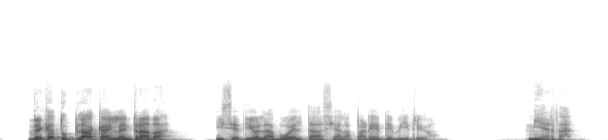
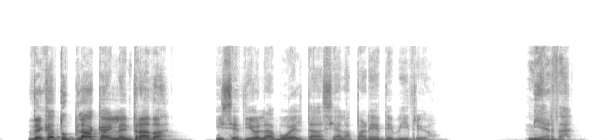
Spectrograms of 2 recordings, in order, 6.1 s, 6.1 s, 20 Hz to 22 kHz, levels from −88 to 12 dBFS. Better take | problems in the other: second | muffled; very; fading above 2.5 kHz

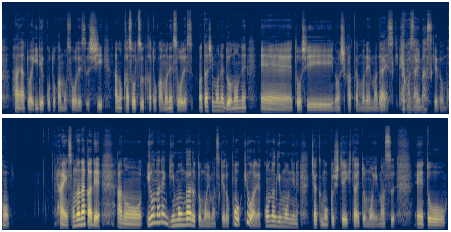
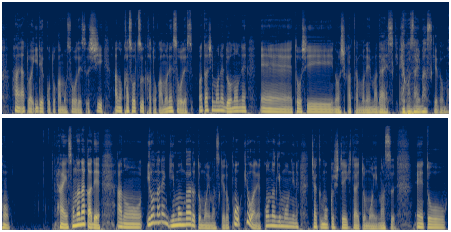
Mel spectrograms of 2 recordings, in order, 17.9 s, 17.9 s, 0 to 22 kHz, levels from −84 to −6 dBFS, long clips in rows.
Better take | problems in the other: second | thin; very; fading below 350 Hz

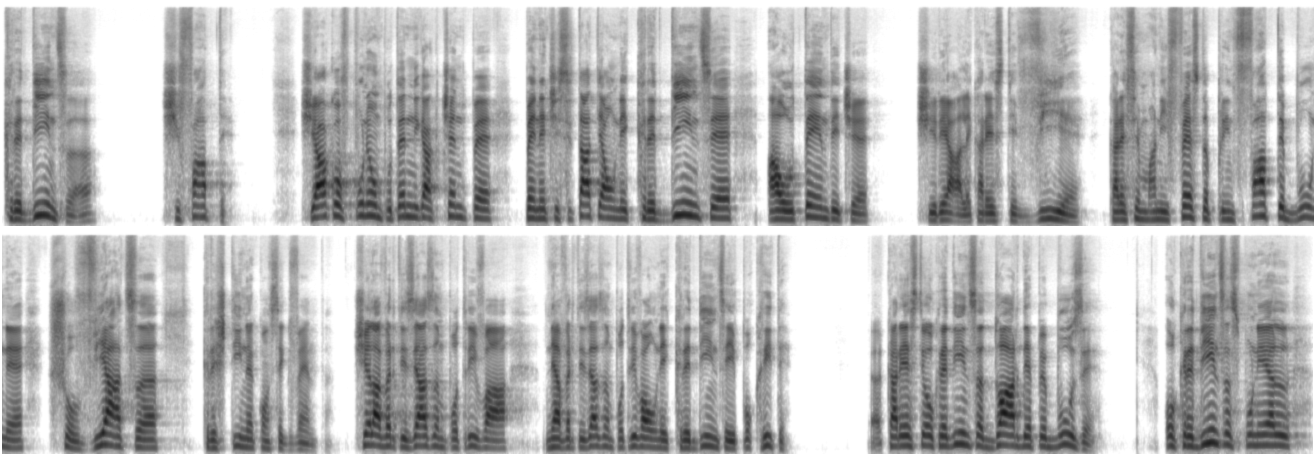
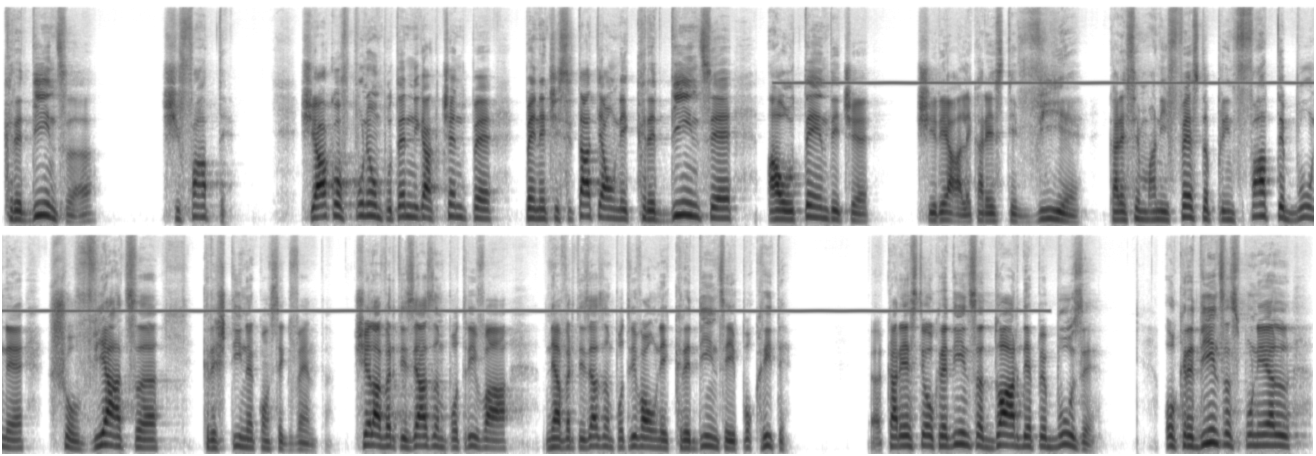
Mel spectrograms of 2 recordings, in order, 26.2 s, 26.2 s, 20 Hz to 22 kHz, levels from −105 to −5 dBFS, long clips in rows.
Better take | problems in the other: first | high-pitched whine; noticeable; from 7.5 to 24 s; 5 kHz, 10 dB below the speech

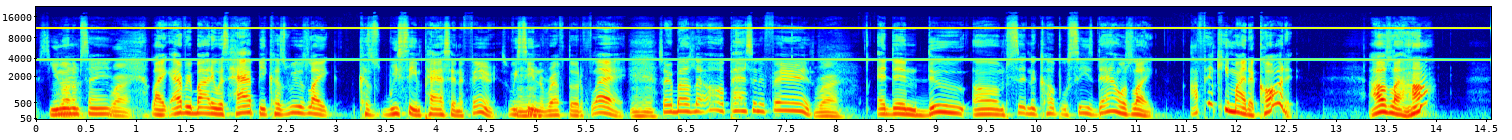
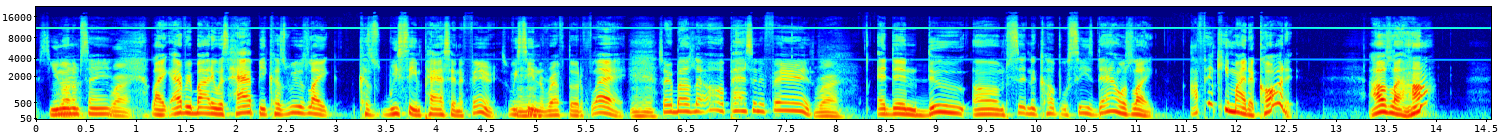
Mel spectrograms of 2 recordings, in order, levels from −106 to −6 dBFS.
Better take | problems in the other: second | high-pitched whine; loud; throughout; 11 kHz, 7 dB below the speech; faint in the second

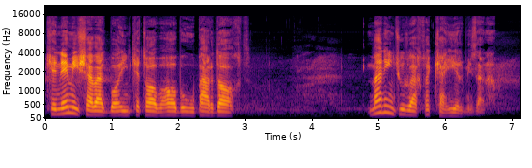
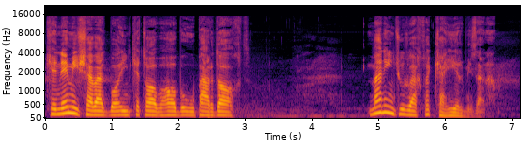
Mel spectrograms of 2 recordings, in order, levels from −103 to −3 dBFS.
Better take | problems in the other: second | thin; somewhat; fading below 350 Hz

